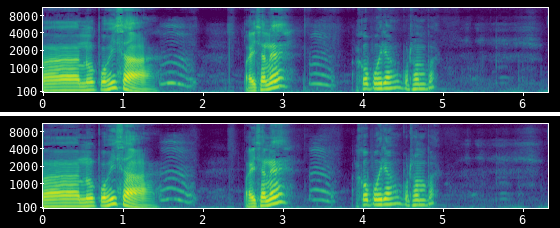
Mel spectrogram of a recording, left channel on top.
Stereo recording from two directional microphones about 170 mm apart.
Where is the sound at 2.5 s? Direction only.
45° right (ahead or behind).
